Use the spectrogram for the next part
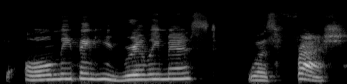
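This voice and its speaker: A woman teacher reads a children's picture book aloud in an expressive storytelling style, speaking slowly at a fairly high pitch.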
